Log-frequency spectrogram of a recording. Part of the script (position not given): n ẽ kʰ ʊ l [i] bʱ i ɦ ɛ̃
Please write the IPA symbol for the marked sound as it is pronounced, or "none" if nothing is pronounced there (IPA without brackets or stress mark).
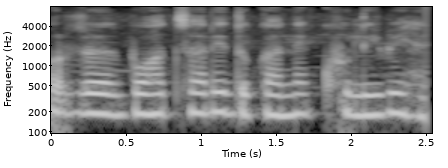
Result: i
